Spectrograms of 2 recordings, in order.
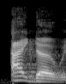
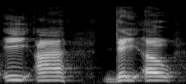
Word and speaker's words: eido: And the verb see there, Eido, it's spelled E-I-D-O, and it can mean to see here and see good days.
